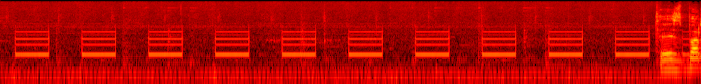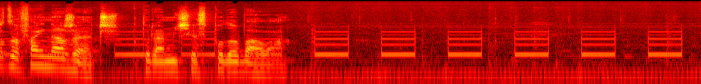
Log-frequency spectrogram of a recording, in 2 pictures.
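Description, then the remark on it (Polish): A free-line telephone signal tone emitted by a telephone gateway pulses steadily from a handset, short evenly spaced beeps repeating throughout, with a person briefly speaking over it in the middle. “I teraz musimy poczekać, aż ten sygnał się skończy.”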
